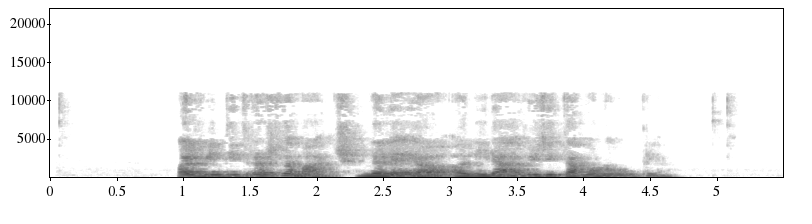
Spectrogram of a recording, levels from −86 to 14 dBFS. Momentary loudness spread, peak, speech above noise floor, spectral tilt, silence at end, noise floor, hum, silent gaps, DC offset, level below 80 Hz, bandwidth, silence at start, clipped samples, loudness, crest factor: 11 LU; -8 dBFS; 52 dB; -7.5 dB/octave; 0.85 s; -77 dBFS; none; none; under 0.1%; -70 dBFS; 11.5 kHz; 0.95 s; under 0.1%; -25 LUFS; 18 dB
